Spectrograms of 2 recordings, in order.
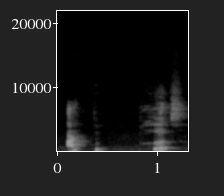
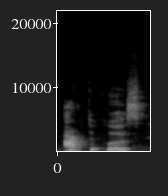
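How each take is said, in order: First: "octopus" drawn out with a rising tune, first vowel as in "cat"; slow rising slip on "octopus"; fumbled octopus. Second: "octopus" said crisply with "ahk" at the start and a falling tune; quick self-correction of "octopus"; corrected octopus. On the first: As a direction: stretch "octopus" questioningly, saying "ak-to-puss". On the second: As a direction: fix "octopus" firmly, "AHK-to-pus". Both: Real, not acted.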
